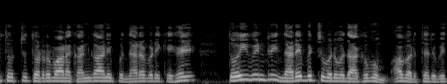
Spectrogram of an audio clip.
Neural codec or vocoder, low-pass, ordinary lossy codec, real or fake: none; 7.2 kHz; none; real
